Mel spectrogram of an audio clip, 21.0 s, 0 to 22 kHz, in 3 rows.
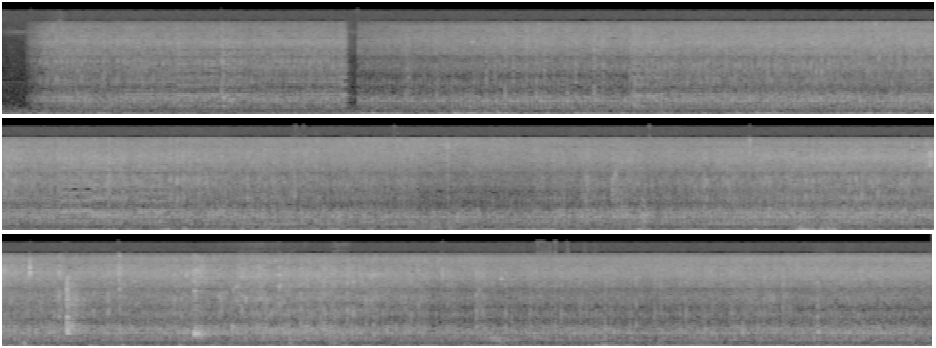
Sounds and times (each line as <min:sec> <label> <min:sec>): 0:08.8 fizzy water 0:19.4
